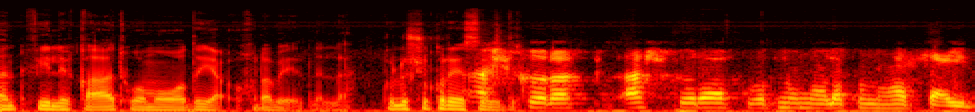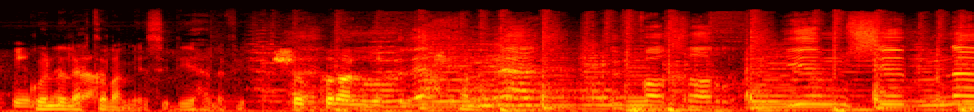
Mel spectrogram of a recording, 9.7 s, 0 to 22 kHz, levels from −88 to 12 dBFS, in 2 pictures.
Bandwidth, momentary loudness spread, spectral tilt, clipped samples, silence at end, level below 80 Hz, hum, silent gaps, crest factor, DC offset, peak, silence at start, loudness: 16 kHz; 11 LU; -5 dB/octave; under 0.1%; 0 s; -40 dBFS; none; none; 20 dB; under 0.1%; -4 dBFS; 0 s; -24 LUFS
